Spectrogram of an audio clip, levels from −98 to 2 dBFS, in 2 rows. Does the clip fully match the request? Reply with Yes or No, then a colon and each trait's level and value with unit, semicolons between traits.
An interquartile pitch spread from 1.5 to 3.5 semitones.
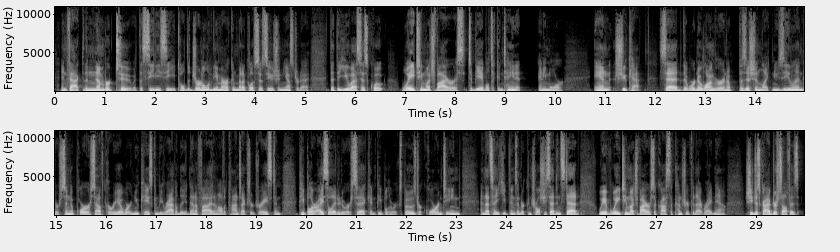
Yes: average, 2.8 semitones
